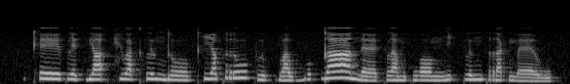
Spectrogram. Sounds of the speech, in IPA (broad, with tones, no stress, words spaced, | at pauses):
kʰeː˧ple˨˩k̚ ja˦˥ʔt͡ɕu˧a̯ kʰlɯ˧ŋdoː˩˦ kʰi˦˥a̯proː˥˩ klu˨˩k̚ba˨˩w bo˦˥k̚daː˥˩ nɛː˩˦kla˧mkwɔː˧ŋni˥˩ʔ plɯ˥˩ŋpra˥˩k̚mɛː˨˩w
